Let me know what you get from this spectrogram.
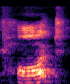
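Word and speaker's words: thought: तो जी एच का उच्चारण नहीं करेंगे, इसे पढ़ेंगे लाइट, इसको पढ़ेंगे फाइट, ये थॉट, डॉटर।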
